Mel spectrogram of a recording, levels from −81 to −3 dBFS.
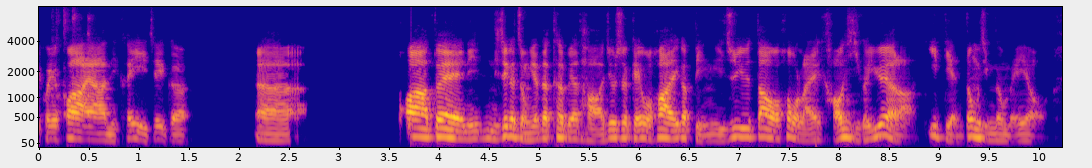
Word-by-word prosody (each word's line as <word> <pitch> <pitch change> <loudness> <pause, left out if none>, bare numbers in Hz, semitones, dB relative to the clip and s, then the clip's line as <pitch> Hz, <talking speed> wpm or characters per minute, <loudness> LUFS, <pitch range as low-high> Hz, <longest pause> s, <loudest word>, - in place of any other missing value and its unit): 规 110 - -5
划 120 -4 +4
呀，” 100 -1 +2
你 90 - -12
可 - - -8
以 120 - -6
这 110 +3 -9
个 90 - -7 0.6
呃 95 -2 -2 1.2
啊 145 -2 +8
对， 135 -4 +6
你 115 +1 -6
你 120 -1 -11
这 160 - +1
个 155 - +3
总 100 - -4
结 110 +1 -3
得 - - +3
特 130 - -1
别 115 -2 -1
好， 85 -6 -3
就 130 - -3
是 130 0 -3
给 125 -1 -1
我 - - 0
画 140 0 +5
了 120 - +4
一 - - -2
个 125 - +1
饼， 85 +1 -12
以 90 - -10
至 145 +12 -7
于 140 -1 -2
到 135 -4 +2
后 - - -2
来 - - -5
好 - - 0
几 135 0 -4
个 - - -9
月 170 +4 0
了， - - -3
一 165 - -7
点 150 +3 -8
动 150 -3 0
静 115 -7 -7
都 95 - -6
没 90 - -10
有。 - - -11
125 Hz, 280 characters per minute, -21 LUFS, 105-140 Hz, 1.2 s, 啊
